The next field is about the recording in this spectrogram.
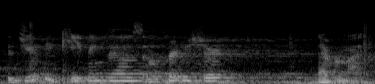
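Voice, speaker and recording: A man's voice: fairly high pitch, expressive, normal speed, gravelly, mellow, soft background music. A man voicing a wary, streetwise young male magic apprentice in an audio drama, casual and sarcastic. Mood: skeptical. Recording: roomy distant sound.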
